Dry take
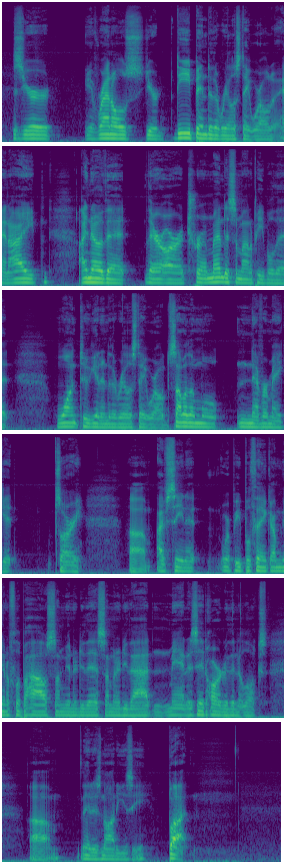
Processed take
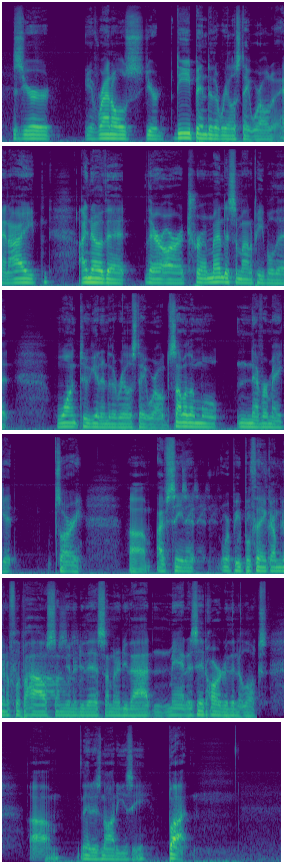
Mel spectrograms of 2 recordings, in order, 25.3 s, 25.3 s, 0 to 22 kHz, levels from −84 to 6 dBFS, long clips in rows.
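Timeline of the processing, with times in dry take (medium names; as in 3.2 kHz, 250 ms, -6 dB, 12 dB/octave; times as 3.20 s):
15.22–18.34 s: band-passed feedback delay 175 ms, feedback 43%, band-pass 2 kHz, level -8.5 dB
20.74–21.80 s: high-pass 270 Hz
whole clip: dynamic bell 2.6 kHz, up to -6 dB, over -48 dBFS, Q 5.6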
